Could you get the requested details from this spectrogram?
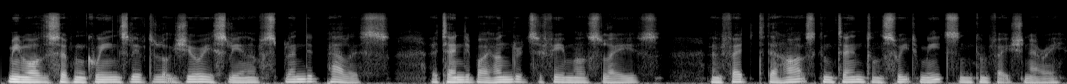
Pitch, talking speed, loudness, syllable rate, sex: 105 Hz, 145 wpm, -19 LUFS, 5.0 syllables/s, male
